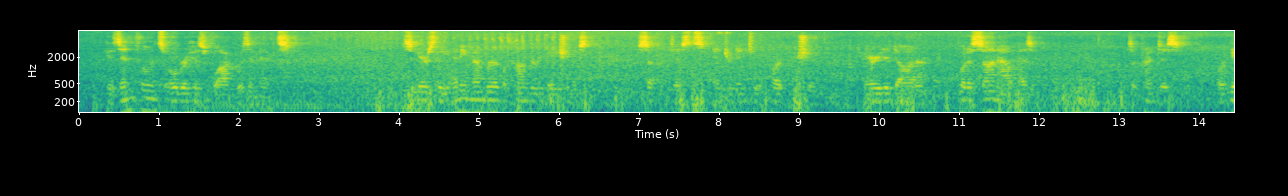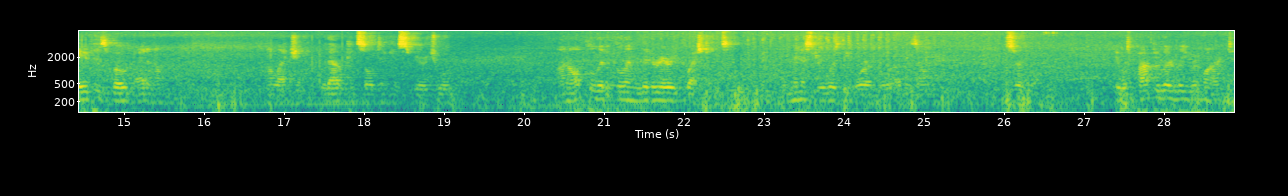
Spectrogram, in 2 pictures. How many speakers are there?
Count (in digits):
1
